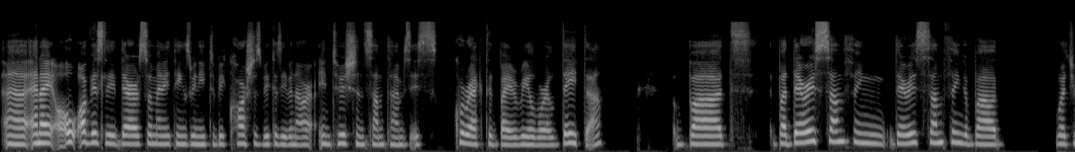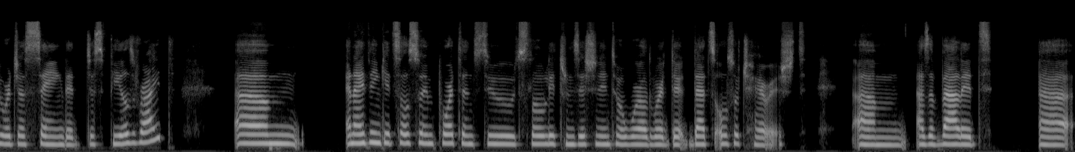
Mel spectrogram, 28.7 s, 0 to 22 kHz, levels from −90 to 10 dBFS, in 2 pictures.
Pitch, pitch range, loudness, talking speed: 220 Hz, 210-235 Hz, -31 LUFS, 140 wpm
